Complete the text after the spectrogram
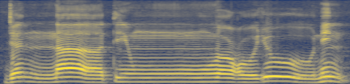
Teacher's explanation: یو وعیو نون دو زیر نن وعیون ادغام مع الغنہ ہوگا دو زیر تنوین کے بعد یمن کے 4 حرفوں میں سے واو آئی ہے، اس لیے دو زیر تنوین کو غنہ کے ساتھ پڑھے گی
